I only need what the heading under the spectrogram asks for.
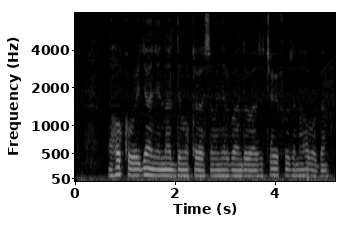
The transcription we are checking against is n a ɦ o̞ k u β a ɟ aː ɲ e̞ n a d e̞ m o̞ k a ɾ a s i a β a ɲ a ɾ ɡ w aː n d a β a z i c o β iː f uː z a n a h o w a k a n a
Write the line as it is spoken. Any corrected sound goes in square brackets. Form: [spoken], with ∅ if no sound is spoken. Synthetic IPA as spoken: n a ɦ o̞ k u β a ɟ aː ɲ e̞ n a d e̞ m o̞ k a ɾ a s i a β a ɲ a ɾ ɡ w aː n d a β a z i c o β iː f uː z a n a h o [β] a [ɡ] a n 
